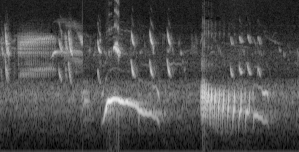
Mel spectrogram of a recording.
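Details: Black-bellied sandgrouse, a pair on waste ground south of Villarrubia de los Ojos, Spain, early July: one rough, rippling churr near the end, preceded by a sliding whistle and high chirps from other birds.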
